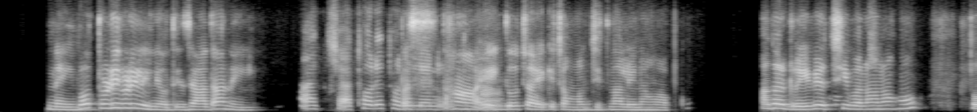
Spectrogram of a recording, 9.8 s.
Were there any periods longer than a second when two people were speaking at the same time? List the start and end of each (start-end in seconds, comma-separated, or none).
none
